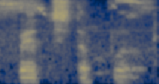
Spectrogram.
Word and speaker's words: vegetable: sayur itu maksudnya bukan spices, tapi maksudnya ingredient atau vegetable. Oh, ini ya, ingat-ingat ya. Kalau teman-teman baca ini, bacanya apa ini? Vegetable. Nah, salah. Vegetable. Salah. Salah. Bacanya vegetable. Jadi E-nya nggak perlu.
